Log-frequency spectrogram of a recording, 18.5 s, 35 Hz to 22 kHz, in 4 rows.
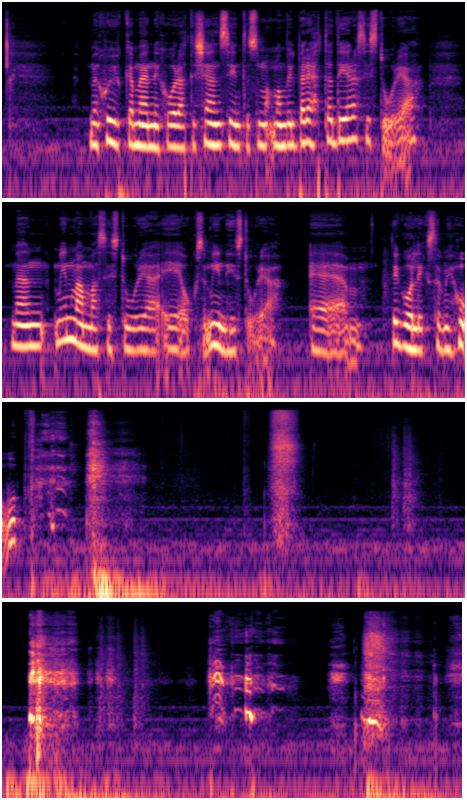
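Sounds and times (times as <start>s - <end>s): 
speech: 0.9s - 10.2s
person crying with tearful sobbing: 9.5s - 10.6s, 14.1s - 15.3s, 15.9s - 18.4s.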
